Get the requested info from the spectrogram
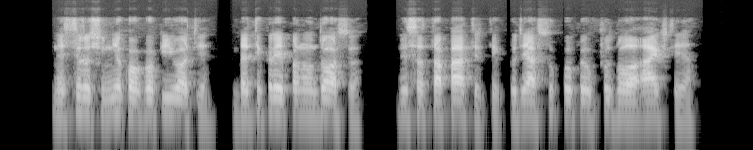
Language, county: Lithuanian, Vilnius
